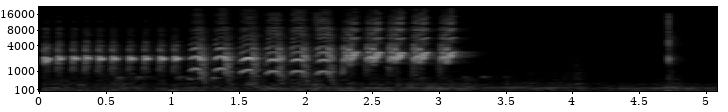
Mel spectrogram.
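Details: Javan myna singing, a long run of fast repeated harsh chattering notes, then a burst of rising and falling whistled phrases for about two seconds before stopping; a sharp click near the end.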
